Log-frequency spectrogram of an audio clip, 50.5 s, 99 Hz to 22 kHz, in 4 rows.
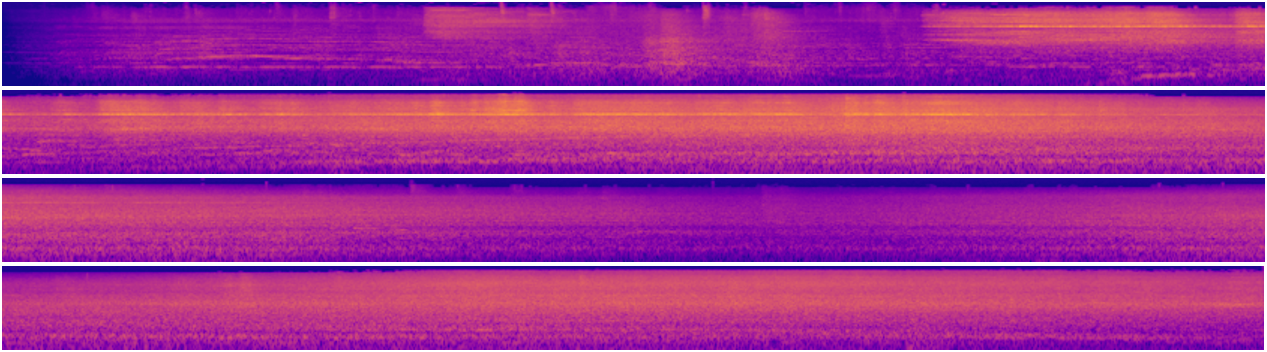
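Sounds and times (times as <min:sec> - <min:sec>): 
underground metro ambience at Louvre: 0:00.0 - 0:50.5.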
